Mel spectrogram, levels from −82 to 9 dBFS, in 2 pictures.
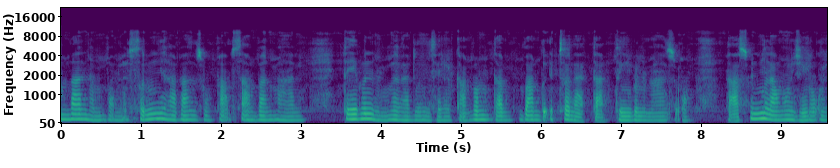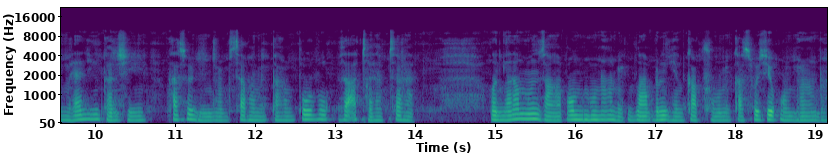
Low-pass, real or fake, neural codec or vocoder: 9.9 kHz; fake; autoencoder, 22.05 kHz, a latent of 192 numbers a frame, VITS, trained on one speaker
